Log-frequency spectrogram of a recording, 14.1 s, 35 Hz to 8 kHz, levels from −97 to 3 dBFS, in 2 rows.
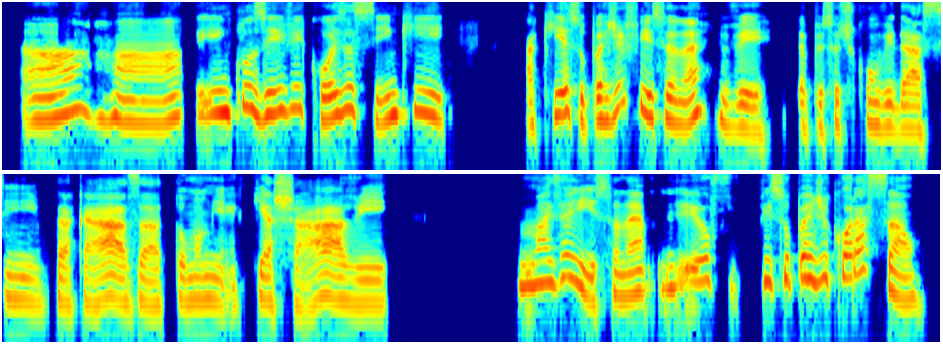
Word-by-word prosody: Aham 185 Hz, -3 st, +1 dB
e 225 Hz, -, -1 dB
inclusive, 235 Hz, +1 st, +2 dB
coisa, 205 Hz, +6 st, +2 dB
assim, 195 Hz, -4 st, 0 dB
que 215 Hz, -3 st, -1 dB, 0.6 s
aqui 215 Hz, -, 0 dB
é 225 Hz, -, +5 dB
super 180 Hz, -2 st, +1 dB
difícil, 205 Hz, -, +1 dB
né, 210 Hz, +9 st, +2 dB
ver 145 Hz, -6 st, -1 dB, 0.2 s
e 155 Hz, -, -3 dB
a -, -, -7 dB
pessoa 150 Hz, +2 st, -6 dB
te -, -, -9 dB
convidar 150 Hz, -3 st, -1 dB
assim 140 Hz, -3 st, -6 dB
pra 140 Hz, -3 st, -1 dB
casa, 135 Hz, -1 st, +3 dB
toma 145 Hz, 0 st, -4 dB
minha 145 Hz, -3 st, -5 dB
aqui -, -, -7 dB
a -, -, +1 dB
chave, 130 Hz, -2 st, +2 dB, 1.0 s
mas 235 Hz, +4 st, 0 dB
é 290 Hz, -, 0 dB
isso, 165 Hz, -, -1 dB
né. 165 Hz, +3 st, +3 dB
Eu 200 Hz, +6 st, -1 dB
f 250 Hz, -4 st, -16 dB, 0.2 s
fiz 250 Hz, -4 st, -1 dB
super 275 Hz, +1 st, +3 dB
de 275 Hz, +2 st, 0 dB
coração. 245 Hz, -, +1 dB
180 Hz, 150 wpm, -22 LUFS, 145-230 Hz, 1.0 s, é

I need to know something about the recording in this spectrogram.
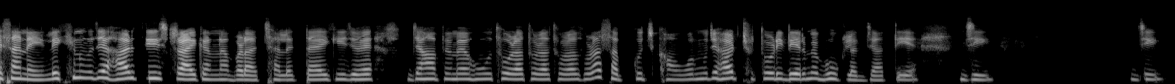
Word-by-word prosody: ऐसा 270 Hz, 0 st, +6 dB
नहीं। 225 Hz, -4 st, +3 dB
लेक़िन 270 Hz, +4 st, +1 dB
मुझे 295 Hz, +1 st, +5 dB
हर 270 Hz, +3 st, +7 dB
चीज़ 285 Hz, -2 st, +7 dB
ट्राई 230 Hz, -2 st, +10 dB
करना 225 Hz, 0 st, -3 dB
बड़ा 215 Hz, 0 st, +1 dB
अच्छा 210 Hz, +2 st, -6 dB
लगता 215 Hz, 0 st, -5 dB
है 225 Hz, +1 st, +1 dB
कि 235 Hz, +2 st, -4 dB
जो 230 Hz, -, -2 dB
है 235 Hz, +1 st, +1 dB, 0.4 s
जहाँ 250 Hz, +2 st, 0 dB
पे 250 Hz, -, -8 dB
मैं 245 Hz, 0 st, 0 dB
हूँ 245 Hz, +1 st, -8 dB
थोड़ा-थोड़ा, 240 Hz, -1 st, -2 dB
थोड़ा-थोड़ा 240 Hz, +5 st, -5 dB
सब 250 Hz, -4 st, -3 dB
कुछ 260 Hz, -4 st, -2 dB
ख़ाऊँ 220 Hz, -1 st, -12 dB
और 235 Hz, -, -11 dB
मुझे 260 Hz, +2 st, -2 dB
हर 270 Hz, +3 st, +3 dB
छ -, -, -1 dB
थोड़ी 265 Hz, -2 st, 0 dB
देर 245 Hz, +1 st, +1 dB
में 270 Hz, 0 st, -5 dB
भूख 245 Hz, -2 st, -7 dB
लग 205 Hz, -2 st, -6 dB
जाती 200 Hz, +1 st, -6 dB
है। 210 Hz, -, -5 dB, 0.5 s
जी। 220 Hz, 0 st, -4 dB, 1.4 s
जी। 230 Hz, +2 st, -6 dB
240 Hz, 190 wpm, -24 LUFS, 225-255 Hz, 1.4 s, ट्राई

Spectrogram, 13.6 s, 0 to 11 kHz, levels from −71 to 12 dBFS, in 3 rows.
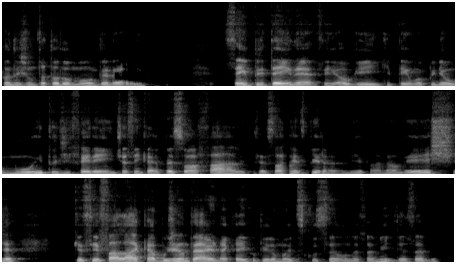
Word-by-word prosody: quando 120 Hz, -3 st, -1 dB
junta 120 Hz, +5 st, -4 dB
todo 135 Hz, -4 st, +3 dB
mundo 125 Hz, +1 st, -1 dB
né, 115 Hz, 0 st, +1 dB
ai. 120 Hz, +3 st, -6 dB, 0.8 s
Sempre 145 Hz, +1 st, +1 dB
tem, 135 Hz, -3 st, +9 dB
né, 115 Hz, -1 st, +2 dB
assim, 115 Hz, +3 st, -8 dB
alguém 115 Hz, +2 st, -2 dB
que, 125 Hz, -, -14 dB
tem 125 Hz, -1 st, -5 dB
uma 120 Hz, -1 st, -4 dB
opinião 120 Hz, 0 st, -2 dB
muito 165 Hz, +9 st, 0 dB
diferente, 130 Hz, -4 st, -1 dB
assim, 120 Hz, +5 st, -6 dB
que 130 Hz, -, -2 dB
a 130 Hz, -, -2 dB
pessoa 130 Hz, -1 st, 0 dB
fala 130 Hz, +1 st, -1 dB
e -, -, -13 dB
que 130 Hz, +2 st, -9 dB
só 140 Hz, -, -2 dB
respira 145 Hz, -1 st, -4 dB
ali 135 Hz, +1 st, -12 dB
e -, -, -8 dB
fala: 135 Hz, -2 st, -15 dB
"Não, 125 Hz, 0 st, -9 dB
deixa, 145 Hz, +5 st, -1 dB, 0.5 s
que 130 Hz, -, 0 dB
se 135 Hz, +2 st, +1 dB
falar 135 Hz, 0 st, +6 dB
acaba 135 Hz, +1 st, +2 dB
o -, -, +3 dB
jantar," 150 Hz, -6 st, +5 dB
né. 120 Hz, -, -1 dB
E -, -, -6 dB
que 120 Hz, -, -5 dB
ai 125 Hz, -, +2 dB
vira 130 Hz, +1 st, -5 dB
uma 130 Hz, -1 st, -4 dB
discussão 125 Hz, 0 st, -8 dB
na 115 Hz, -1 st, -9 dB
família, 115 Hz, 0 st, -6 dB
sabe? 115 Hz, +1 st, -5 dB
130 Hz, 210 wpm, -22 LUFS, 120-135 Hz, 0.8 s, tem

